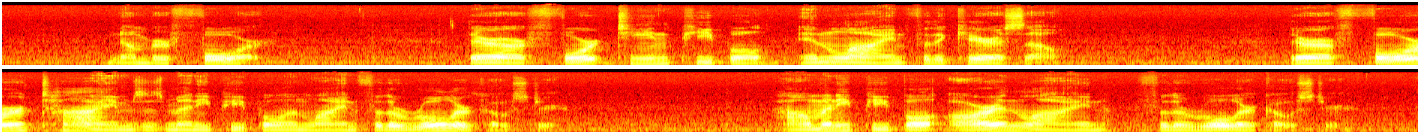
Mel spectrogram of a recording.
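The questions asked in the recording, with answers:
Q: How many people are in line for the roller coaster?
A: 56 people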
